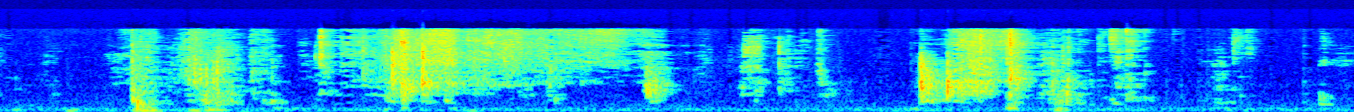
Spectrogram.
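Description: Pages of a large paper picture book being turned by hand: paper rustling, with a longer swish about two seconds in and another rustle about five seconds in.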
